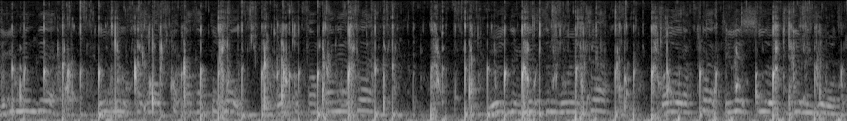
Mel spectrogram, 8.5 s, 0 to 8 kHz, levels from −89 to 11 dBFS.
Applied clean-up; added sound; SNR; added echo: none; Liquid; -5 dB; reverberation time 0.5 s.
